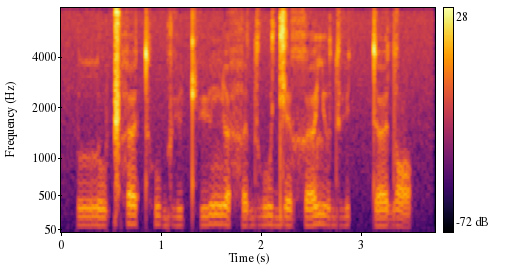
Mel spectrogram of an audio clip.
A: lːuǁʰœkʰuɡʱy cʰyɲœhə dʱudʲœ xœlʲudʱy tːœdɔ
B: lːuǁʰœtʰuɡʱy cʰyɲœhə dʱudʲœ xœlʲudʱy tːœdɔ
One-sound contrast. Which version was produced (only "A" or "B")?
B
